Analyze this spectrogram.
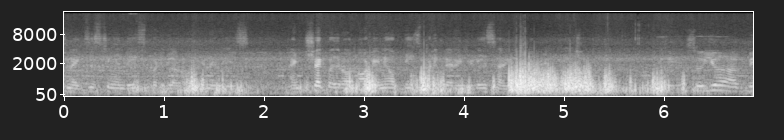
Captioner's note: wind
